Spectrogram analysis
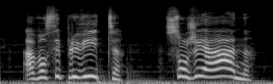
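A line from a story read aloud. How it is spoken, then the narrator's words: Shouting. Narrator (French): criait Jack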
